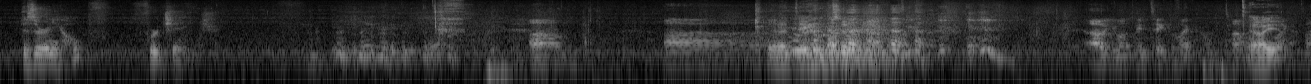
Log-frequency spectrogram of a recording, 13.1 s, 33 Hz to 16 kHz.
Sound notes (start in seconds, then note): 3.2 laughter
